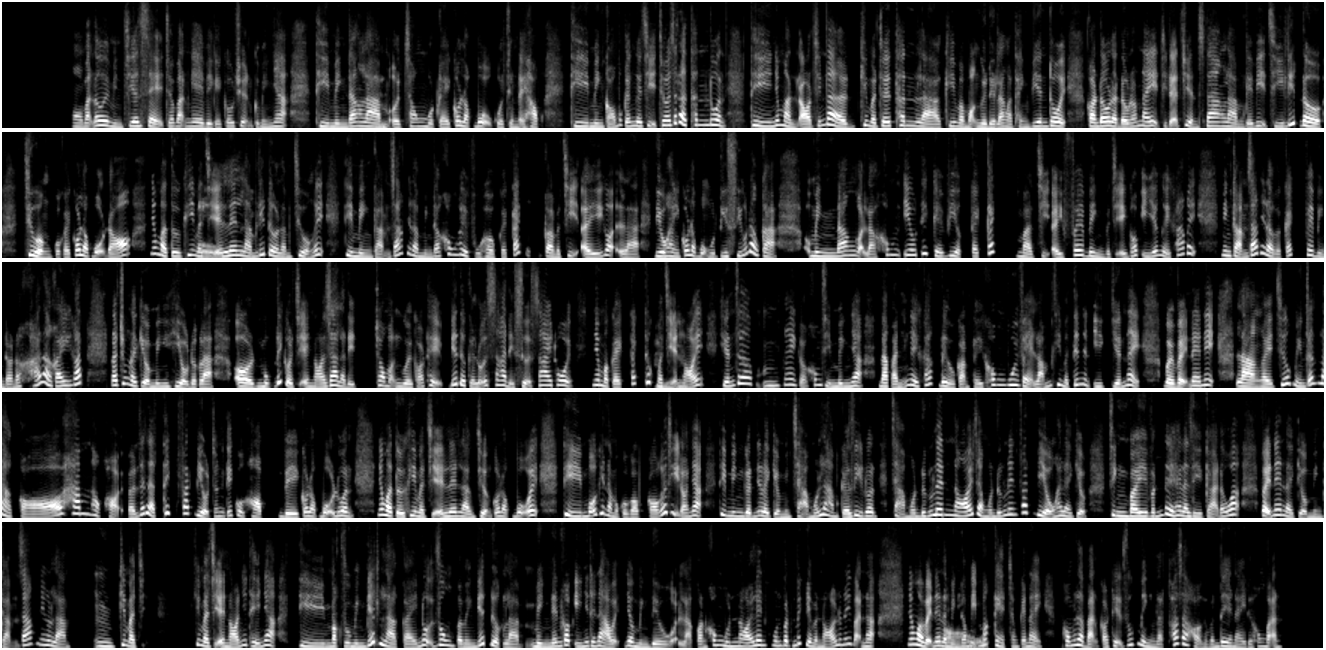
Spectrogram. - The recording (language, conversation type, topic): Vietnamese, advice, Làm sao để vượt qua nỗi sợ phát biểu ý kiến trong cuộc họp dù tôi nắm rõ nội dung?
- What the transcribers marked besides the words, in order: in English: "leader"; in English: "leader"; "họp" said as "gọp"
